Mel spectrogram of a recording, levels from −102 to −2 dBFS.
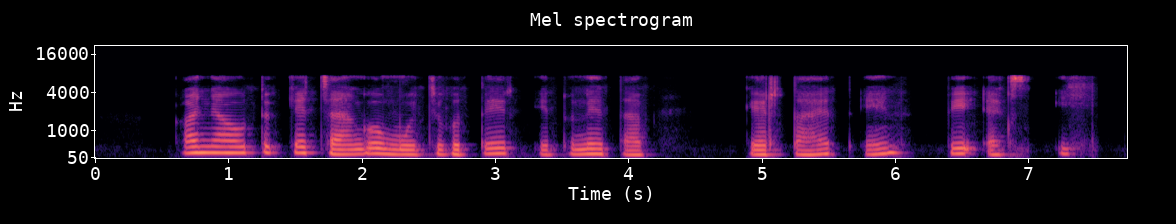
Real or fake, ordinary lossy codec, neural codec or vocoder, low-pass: fake; none; codec, 16 kHz, 6 kbps, DAC; 7.2 kHz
